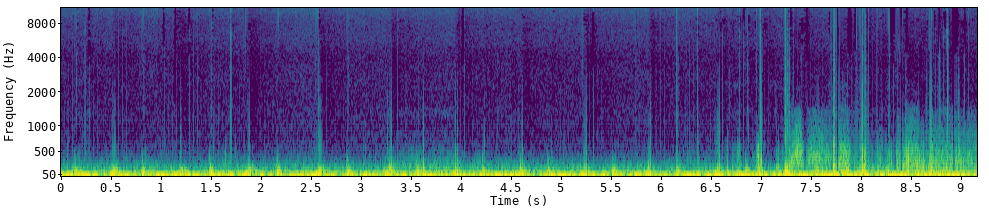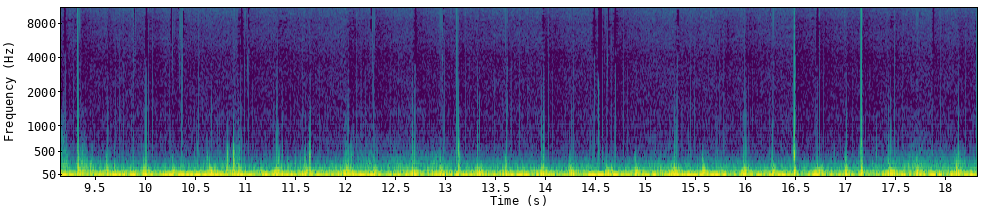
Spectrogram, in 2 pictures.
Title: ASMR MALE SOUNDS INSIDE BODY | Stethoscope | HeartBeat | No Talking |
